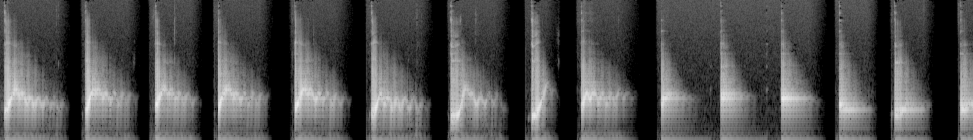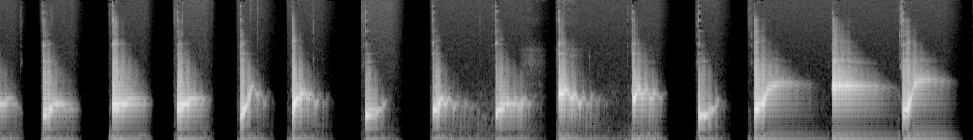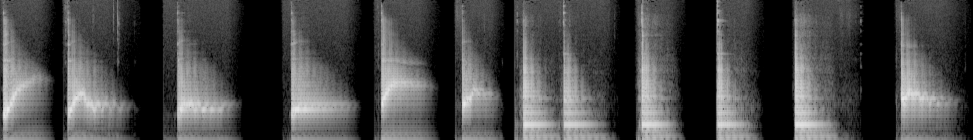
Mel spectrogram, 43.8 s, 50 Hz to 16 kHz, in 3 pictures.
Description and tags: Jaw Harp
Cartoon boing sounds.
Recorded with Zoom H4n
jaw, funny, jew, silly, mouth, bounce, cartoon, twang, boing, harp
